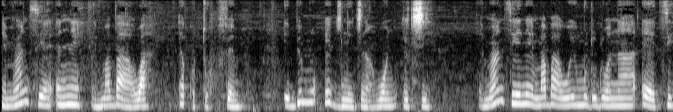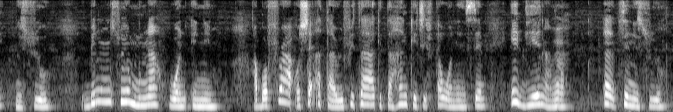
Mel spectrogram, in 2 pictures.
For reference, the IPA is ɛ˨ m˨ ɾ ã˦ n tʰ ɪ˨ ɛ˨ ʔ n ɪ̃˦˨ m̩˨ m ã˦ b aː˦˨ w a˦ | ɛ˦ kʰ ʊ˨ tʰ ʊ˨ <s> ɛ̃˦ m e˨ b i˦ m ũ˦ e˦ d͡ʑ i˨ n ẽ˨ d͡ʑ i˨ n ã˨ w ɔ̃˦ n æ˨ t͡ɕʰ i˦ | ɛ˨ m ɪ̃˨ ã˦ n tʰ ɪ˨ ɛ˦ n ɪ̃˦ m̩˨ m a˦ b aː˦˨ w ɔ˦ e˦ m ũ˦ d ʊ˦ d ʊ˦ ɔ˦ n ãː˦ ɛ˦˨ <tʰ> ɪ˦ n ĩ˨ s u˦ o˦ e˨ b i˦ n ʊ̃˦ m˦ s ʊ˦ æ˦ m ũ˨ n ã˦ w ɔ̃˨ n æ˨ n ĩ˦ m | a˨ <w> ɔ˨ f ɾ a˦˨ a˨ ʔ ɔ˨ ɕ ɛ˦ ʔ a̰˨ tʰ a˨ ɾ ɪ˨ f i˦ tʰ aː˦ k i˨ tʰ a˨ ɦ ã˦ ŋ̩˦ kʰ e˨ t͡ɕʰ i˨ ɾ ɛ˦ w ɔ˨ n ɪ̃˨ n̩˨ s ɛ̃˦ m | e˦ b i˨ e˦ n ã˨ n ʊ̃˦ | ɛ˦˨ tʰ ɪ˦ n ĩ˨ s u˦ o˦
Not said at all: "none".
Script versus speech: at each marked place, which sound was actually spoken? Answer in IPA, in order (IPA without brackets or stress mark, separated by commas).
f, tʰ, b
